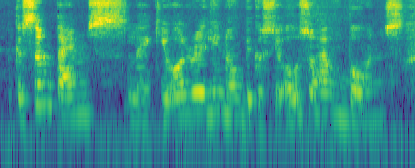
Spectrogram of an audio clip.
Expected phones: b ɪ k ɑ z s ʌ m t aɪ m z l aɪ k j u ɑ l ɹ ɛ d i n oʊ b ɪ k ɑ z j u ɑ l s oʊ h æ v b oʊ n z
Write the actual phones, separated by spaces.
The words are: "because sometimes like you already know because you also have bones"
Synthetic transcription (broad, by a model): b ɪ k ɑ s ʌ m t aɪ m s l aɪ k j u ɑ l ɹ ɛ d i n oʊ b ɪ k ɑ s j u ɑ l s oʊ h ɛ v b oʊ n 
